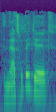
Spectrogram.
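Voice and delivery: usual speaking voice

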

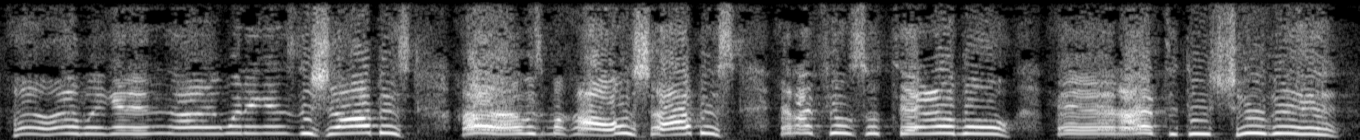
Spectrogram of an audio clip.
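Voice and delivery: high, loud hammed-up wail; crying like a baby. Sinner confesses to the Baal Shem Tov, mock bawling. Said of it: "crying and screaming in the shul like a baby".

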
